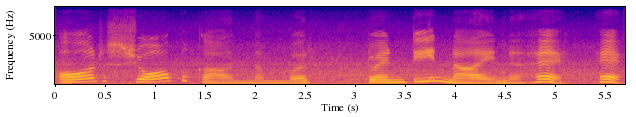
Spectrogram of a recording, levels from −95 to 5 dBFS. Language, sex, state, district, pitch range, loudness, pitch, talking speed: Hindi, female, Madhya Pradesh, Umaria, 210-290 Hz, -16 LUFS, 255 Hz, 85 wpm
